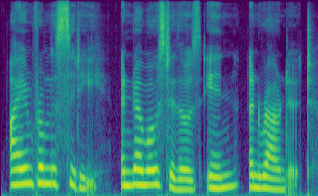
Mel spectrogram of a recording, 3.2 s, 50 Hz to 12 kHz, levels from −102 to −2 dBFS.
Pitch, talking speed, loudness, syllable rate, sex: 220 Hz, 265 wpm, -15 LUFS, 5.6 syllables/s, female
